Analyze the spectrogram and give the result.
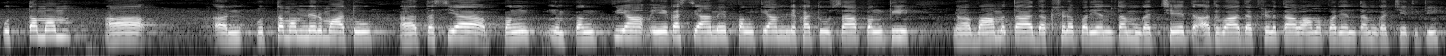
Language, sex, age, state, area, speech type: Sanskrit, male, 18-30, Madhya Pradesh, rural, spontaneous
